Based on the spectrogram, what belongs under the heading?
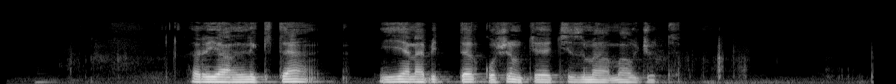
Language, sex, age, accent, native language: Uzbek, male, 25-34, Surxondaryo, Uzbek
